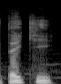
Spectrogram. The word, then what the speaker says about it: Tayc: De son vrai nom Julien Bouradier, Taïk, qu'il faut prononcer Taïki, né le 2 mai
